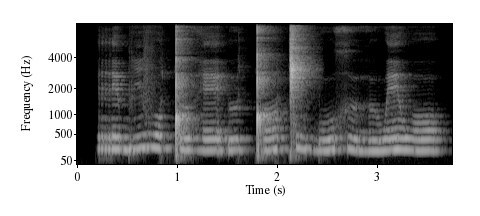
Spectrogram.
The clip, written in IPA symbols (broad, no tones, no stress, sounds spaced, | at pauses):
r e b i v o ǃ ɯ ɦ e ʔ ɯ ǃʰ ɤ ǁ i ɓ u x ɯ ɦ ɯ w e w o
